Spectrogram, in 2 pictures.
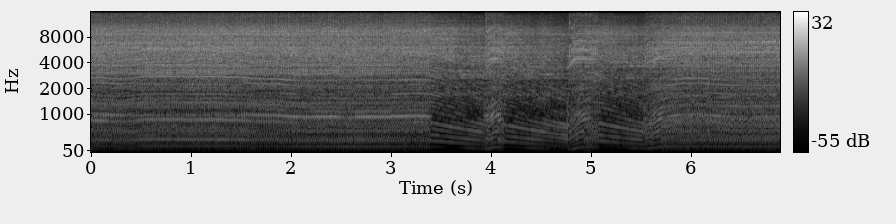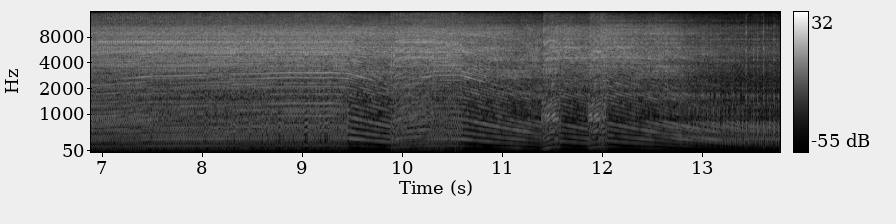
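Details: Homelite Super EZ chainsaw after repair (loose intake block/reed valve screws tightened, gaskets sealed, new crank seal): it holds a steady high idle, snaps to full revs and drops back cleanly several times. Normal running.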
